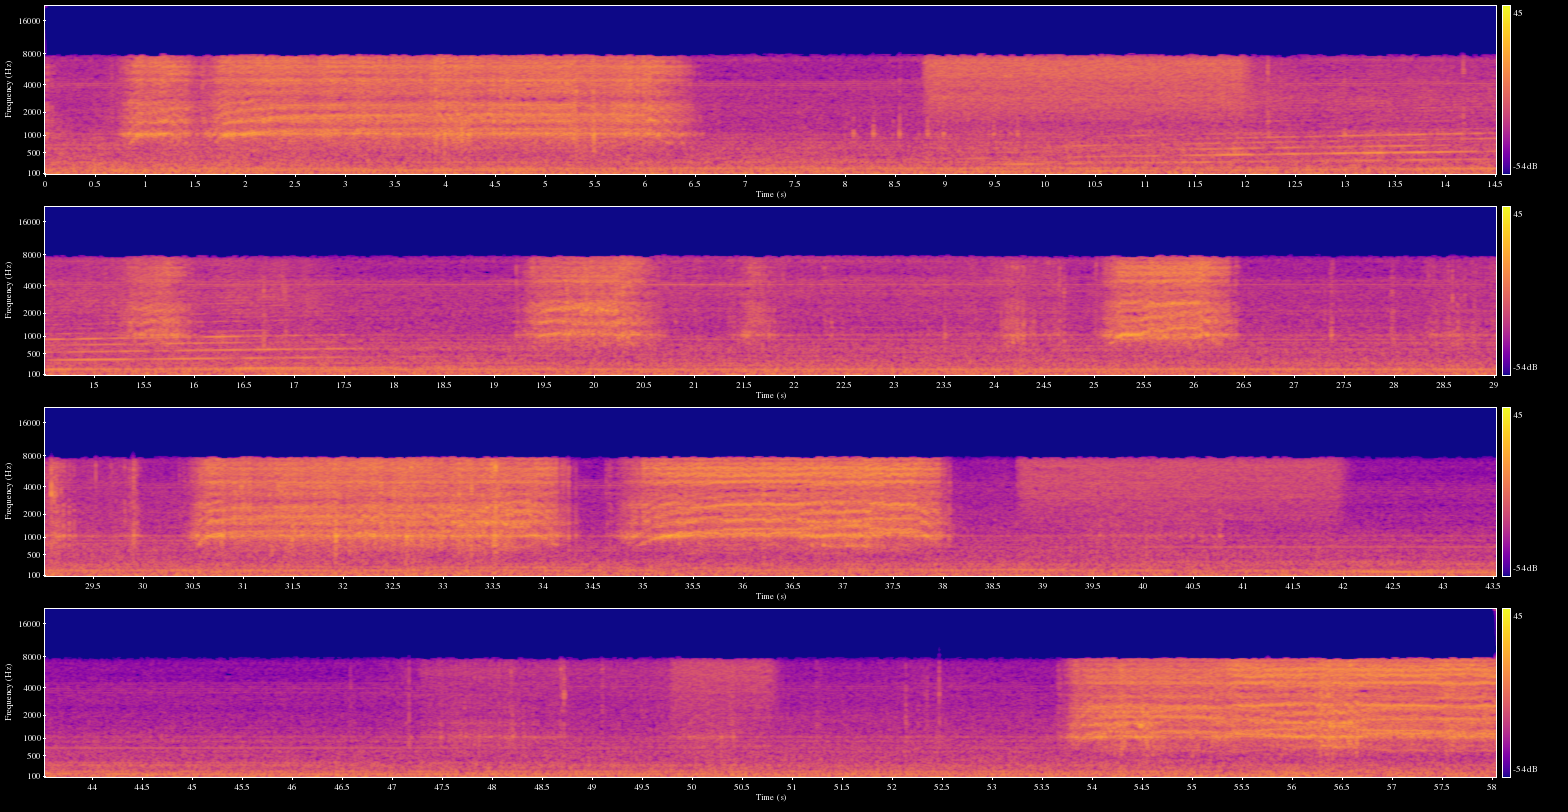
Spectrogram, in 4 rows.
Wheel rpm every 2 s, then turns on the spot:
50, 150, 160, 10, 0, 10, 10, 20, 10, 40, 30, 10, 50, 20, 10, 100, 150, 90, 150, 10, 10, 0, 0, 10, 10, 10, 20, 150, 160.
10-18 22-24 26-30 38-42 46-50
